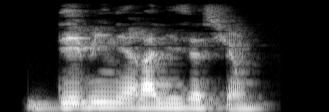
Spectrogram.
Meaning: demineralization
- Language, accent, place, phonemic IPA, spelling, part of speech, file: French, France, Lyon, /de.mi.ne.ʁa.li.za.sjɔ̃/, déminéralisation, noun, LL-Q150 (fra)-déminéralisation.wav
